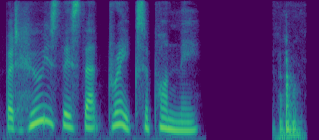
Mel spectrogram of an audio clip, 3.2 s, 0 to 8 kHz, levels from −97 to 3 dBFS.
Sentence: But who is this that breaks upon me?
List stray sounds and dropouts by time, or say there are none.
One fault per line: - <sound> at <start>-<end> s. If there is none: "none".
- tap at 2.7-3.1 s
